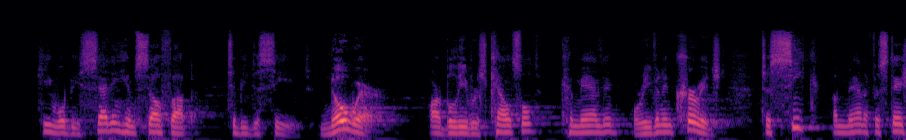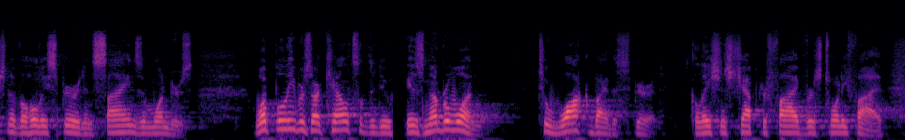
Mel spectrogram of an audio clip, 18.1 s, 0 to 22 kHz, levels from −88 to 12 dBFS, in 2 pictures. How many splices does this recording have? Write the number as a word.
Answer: two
